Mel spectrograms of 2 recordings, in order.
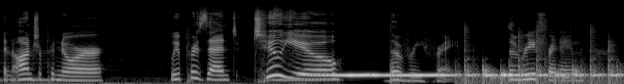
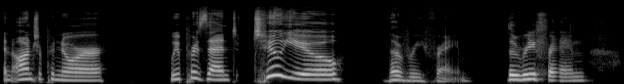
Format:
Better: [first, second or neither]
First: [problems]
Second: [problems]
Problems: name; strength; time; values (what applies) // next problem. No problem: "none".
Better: second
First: alarms or sirens; very loud; throughout; 4 dB above the speech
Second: none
